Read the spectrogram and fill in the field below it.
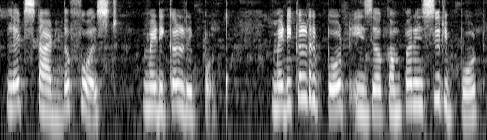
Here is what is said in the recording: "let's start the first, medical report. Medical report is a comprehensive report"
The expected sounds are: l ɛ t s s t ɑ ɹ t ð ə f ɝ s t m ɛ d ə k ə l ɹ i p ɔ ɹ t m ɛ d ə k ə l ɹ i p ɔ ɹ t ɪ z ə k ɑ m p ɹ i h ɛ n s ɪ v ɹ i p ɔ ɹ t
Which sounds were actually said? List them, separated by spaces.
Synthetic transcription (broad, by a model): l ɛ t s s t ɑ ɹ t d ə f ɝ s t m ɛ d ə k ə l ɹ i p ɔ ɹ t m ɛ d ə k ə l ɹ i p ɔ ɹ t ɪ z ə k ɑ m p i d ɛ s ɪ ɹ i p ɔ ɹ t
